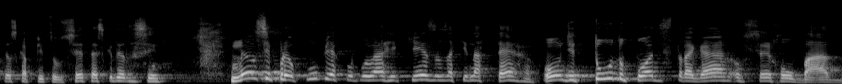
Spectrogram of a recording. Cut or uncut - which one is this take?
cut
